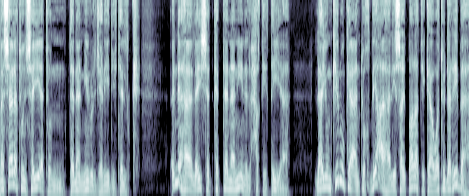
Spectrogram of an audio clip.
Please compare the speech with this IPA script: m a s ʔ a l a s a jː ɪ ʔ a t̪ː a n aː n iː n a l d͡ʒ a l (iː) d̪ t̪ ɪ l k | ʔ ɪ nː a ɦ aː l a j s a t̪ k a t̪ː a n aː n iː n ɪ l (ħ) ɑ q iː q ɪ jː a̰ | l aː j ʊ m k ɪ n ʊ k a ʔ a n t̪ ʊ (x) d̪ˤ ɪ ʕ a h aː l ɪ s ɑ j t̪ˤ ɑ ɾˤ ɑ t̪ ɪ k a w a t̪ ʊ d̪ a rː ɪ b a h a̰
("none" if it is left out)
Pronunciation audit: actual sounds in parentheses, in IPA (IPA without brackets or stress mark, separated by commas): iː, ħ, x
